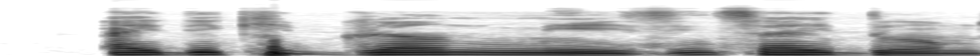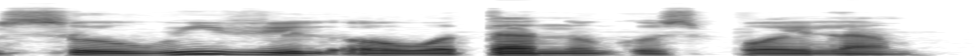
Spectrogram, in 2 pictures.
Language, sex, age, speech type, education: Nigerian Pidgin, male, 30-45, spontaneous, tertiary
